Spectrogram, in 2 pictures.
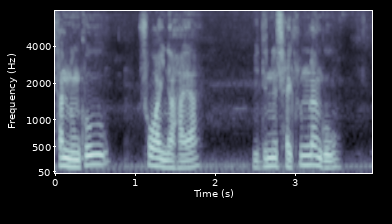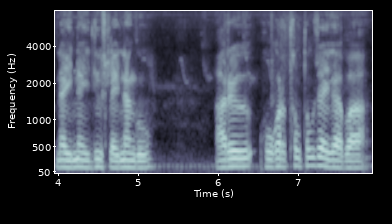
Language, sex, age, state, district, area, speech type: Bodo, male, 60+, Assam, Chirang, rural, spontaneous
